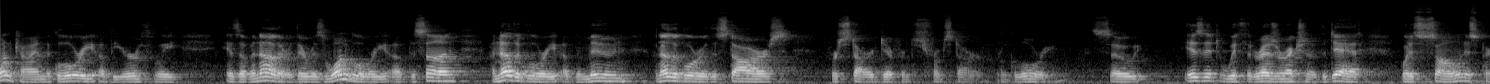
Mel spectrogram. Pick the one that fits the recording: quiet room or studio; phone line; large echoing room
large echoing room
